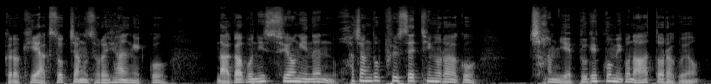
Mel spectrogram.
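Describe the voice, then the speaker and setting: Man telling an indignant story, lively pitch. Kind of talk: radio drama narration of a first-person story.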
